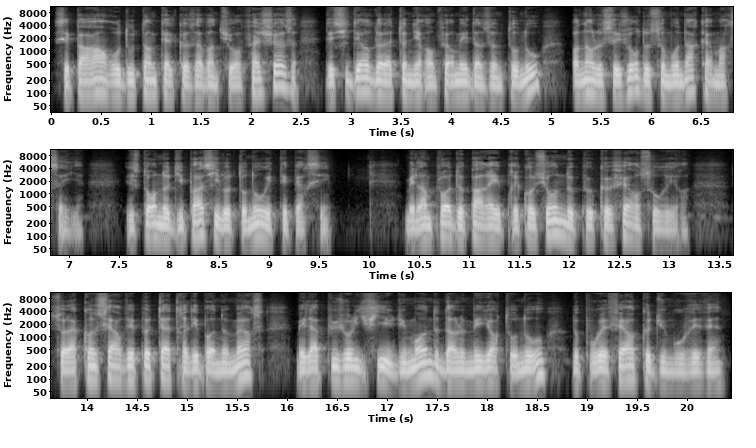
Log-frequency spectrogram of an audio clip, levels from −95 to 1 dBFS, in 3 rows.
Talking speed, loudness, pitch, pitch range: 195 wpm, -20 LUFS, 90 Hz, 85-100 Hz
